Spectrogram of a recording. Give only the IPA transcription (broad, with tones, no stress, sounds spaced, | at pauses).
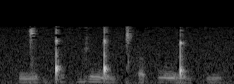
ŋ͡ǀ ɨ˨ ɡ ɡ͡ǃ o˦ k ɡ i˦ ŋ͡ǃ ʉ˨ ǀʰ ɐ˨ k u˦ ŋ͡ǃ u˨ k ɨ˦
